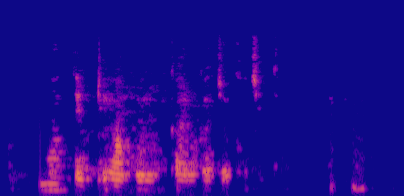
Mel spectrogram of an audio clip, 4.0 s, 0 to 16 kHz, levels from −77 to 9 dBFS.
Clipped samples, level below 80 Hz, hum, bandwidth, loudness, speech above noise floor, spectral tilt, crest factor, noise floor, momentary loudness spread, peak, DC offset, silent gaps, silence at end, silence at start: under 0.1%; -76 dBFS; none; 8.2 kHz; -28 LUFS; 33 dB; -6 dB/octave; 24 dB; -61 dBFS; 23 LU; -6 dBFS; under 0.1%; none; 0.4 s; 0.4 s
